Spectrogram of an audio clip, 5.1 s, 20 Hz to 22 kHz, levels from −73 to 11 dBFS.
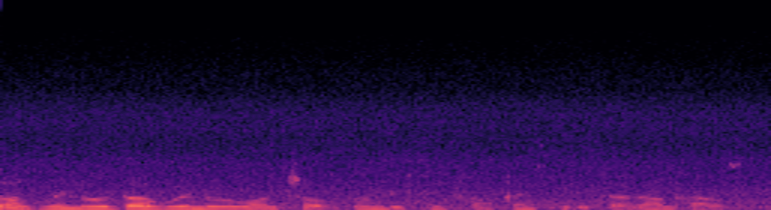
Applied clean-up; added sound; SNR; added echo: none; Water; 11 dB; none.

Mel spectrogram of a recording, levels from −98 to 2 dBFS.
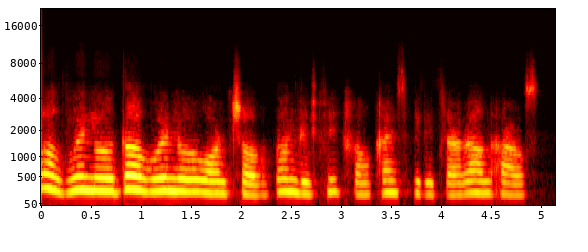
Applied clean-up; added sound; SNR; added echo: neural mask model DeepFilterNet 3.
